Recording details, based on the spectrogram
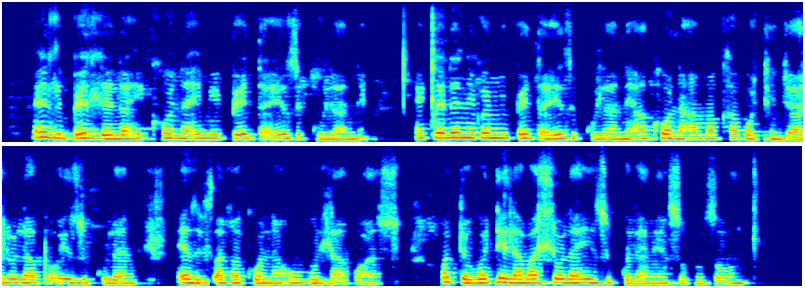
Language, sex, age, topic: North Ndebele, male, 36-49, health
